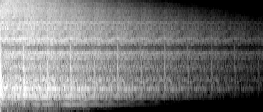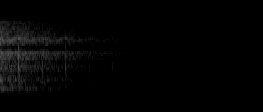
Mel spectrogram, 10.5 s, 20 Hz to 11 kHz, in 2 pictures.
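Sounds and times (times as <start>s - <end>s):
crash cymbal mix at 128 BPM: 0.0s - 5.3s.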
